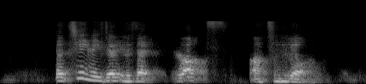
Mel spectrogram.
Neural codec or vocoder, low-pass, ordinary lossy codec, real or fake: codec, 16 kHz, 0.5 kbps, FreqCodec, smaller model; none; none; fake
